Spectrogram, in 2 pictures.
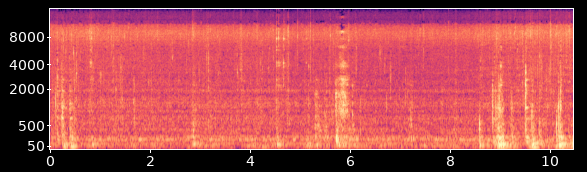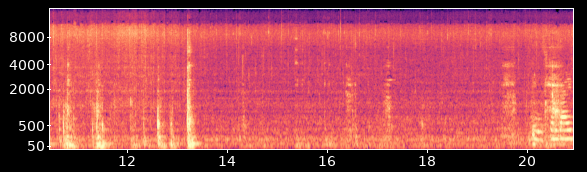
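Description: Ginger and garlic sizzle in hot oil for a Kerala-style sweet lemon pickle, a steady crackling fry with occasional stirring scrapes and a faint voice now and then.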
